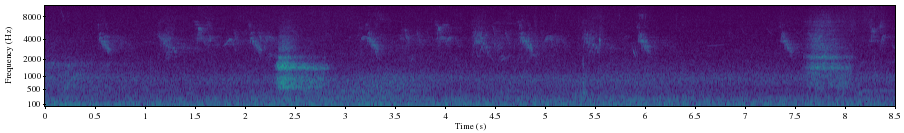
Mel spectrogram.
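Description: Birds chirping faintly, short falling calls repeated throughout, with two brief louder sounds, one a couple of seconds in and one near the end.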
